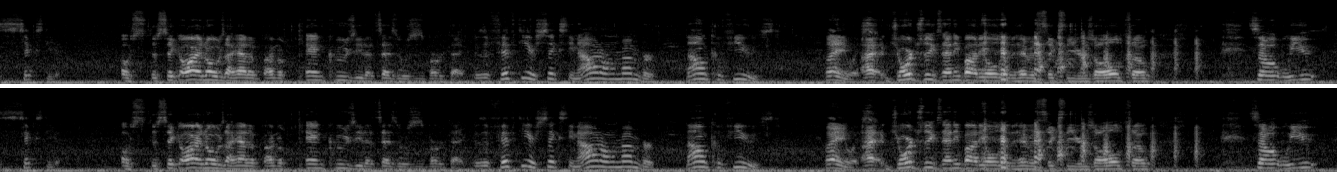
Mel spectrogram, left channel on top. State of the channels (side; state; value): both; normal; correlation 0.65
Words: Oh, the sick. All I know is I have a can koozie that says it was his birthday. Is it 50 or 60? Now I don't remember. Now I'm confused. But anyways, George thinks anybody older than him is 60 years old. So we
